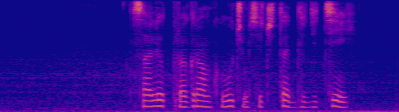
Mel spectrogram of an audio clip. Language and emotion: Russian, neutral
